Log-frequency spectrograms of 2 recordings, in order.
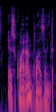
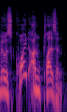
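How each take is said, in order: First: Much softer and lower, under the breath; quiet deadpan repeat; muttered low aside. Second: Said in the usual way. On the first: Shown as a demonstration. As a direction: drop the voice to a dry, quiet mutter. Repeats the line, dropping low.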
